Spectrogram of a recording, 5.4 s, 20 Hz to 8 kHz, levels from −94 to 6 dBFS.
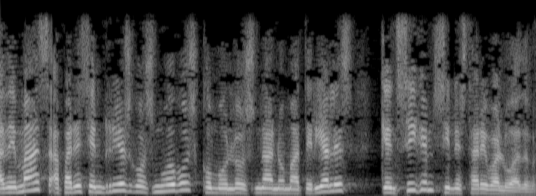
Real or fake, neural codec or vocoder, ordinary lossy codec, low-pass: real; none; none; 7.2 kHz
